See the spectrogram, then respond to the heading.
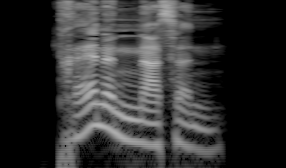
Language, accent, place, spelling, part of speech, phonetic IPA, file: German, Germany, Berlin, tränennassen, adjective, [ˈtʁɛːnənˌnasn̩], De-tränennassen.ogg
- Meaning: inflection of tränennass: 1. strong genitive masculine/neuter singular 2. weak/mixed genitive/dative all-gender singular 3. strong/weak/mixed accusative masculine singular 4. strong dative plural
